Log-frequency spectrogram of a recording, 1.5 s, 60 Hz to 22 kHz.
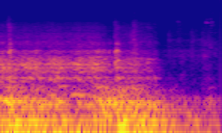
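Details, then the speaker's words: Roughly 1978 Ford F250 crew cab, a rescued truck whose rust-filled engine was freed, electric fuel pump since removed: the starter gives a low sluggish groan that fades without catching. Slow crank; owner suspects a weak battery. "Okay, battery does sound weak. She didn't even seem to try."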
